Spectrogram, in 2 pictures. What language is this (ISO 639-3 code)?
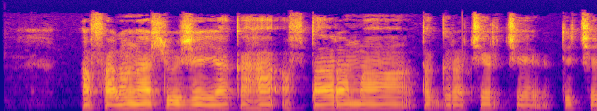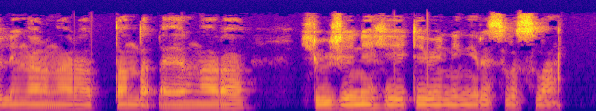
mxu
